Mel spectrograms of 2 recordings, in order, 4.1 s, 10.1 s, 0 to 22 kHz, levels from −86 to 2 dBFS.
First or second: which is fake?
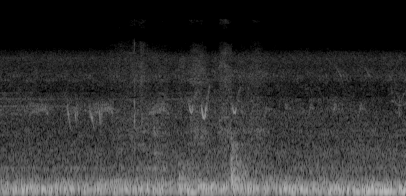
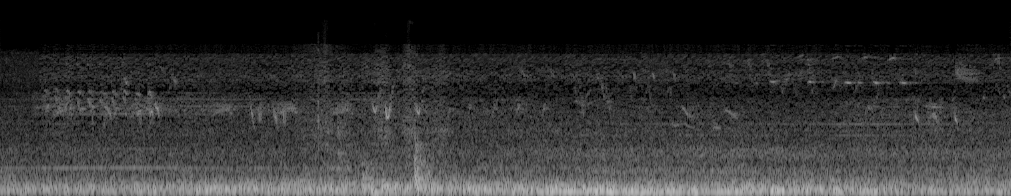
first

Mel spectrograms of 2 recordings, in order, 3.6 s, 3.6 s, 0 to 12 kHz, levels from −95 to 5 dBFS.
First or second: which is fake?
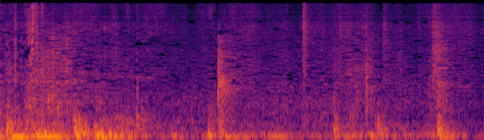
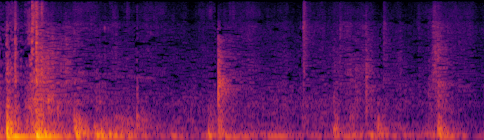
first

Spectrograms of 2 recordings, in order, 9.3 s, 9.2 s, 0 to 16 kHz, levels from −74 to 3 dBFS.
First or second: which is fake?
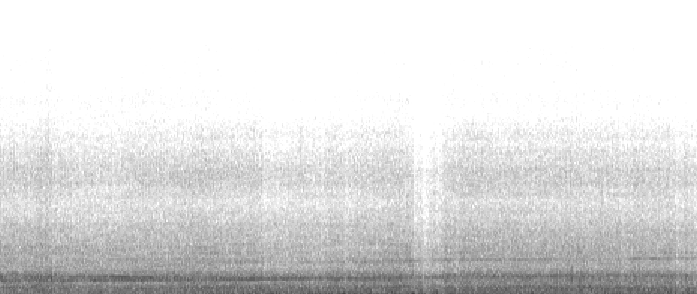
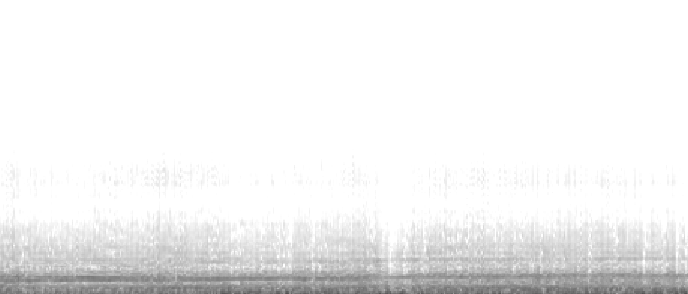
second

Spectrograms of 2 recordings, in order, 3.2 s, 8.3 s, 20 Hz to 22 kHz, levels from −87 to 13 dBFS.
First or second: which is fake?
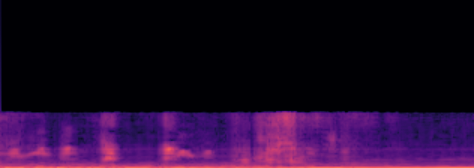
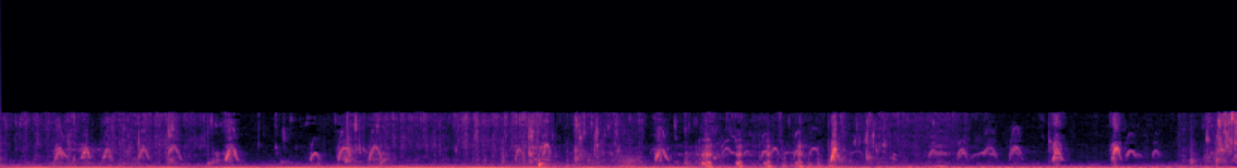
first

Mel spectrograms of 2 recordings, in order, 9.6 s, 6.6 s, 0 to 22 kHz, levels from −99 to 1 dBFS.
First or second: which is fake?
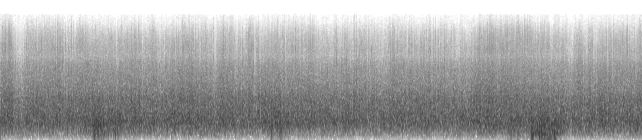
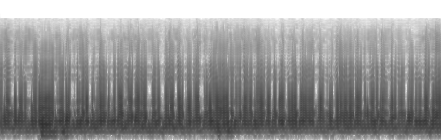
second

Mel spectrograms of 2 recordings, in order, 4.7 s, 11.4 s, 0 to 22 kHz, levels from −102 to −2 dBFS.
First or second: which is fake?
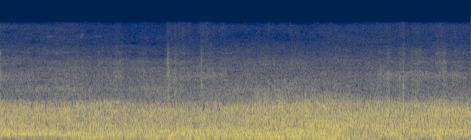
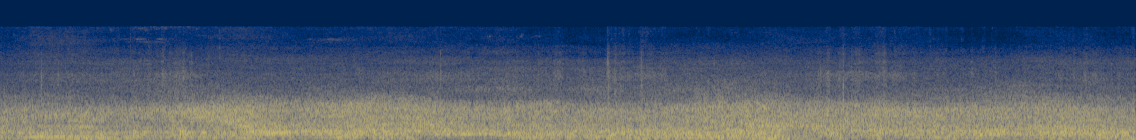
first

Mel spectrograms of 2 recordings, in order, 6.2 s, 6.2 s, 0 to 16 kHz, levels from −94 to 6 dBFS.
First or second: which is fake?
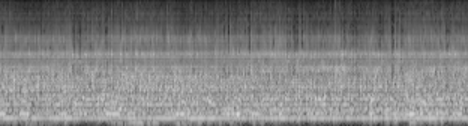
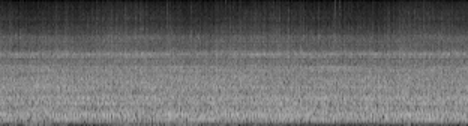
first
